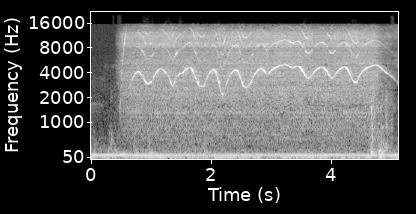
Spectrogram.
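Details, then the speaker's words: High-speed dental drill whining, pitch wavering, as a diamond burr cuts a full gold crown preparation on a model tooth, axial wall reduction leaned toward the axis; no chamfer margin yet, burr not cut in enough. "going to look down the arch like this, get a sense for where the axis is, lean the burr slightly toward the axis, and start cutting. Now I've cut a bunch already, and there's no chamfer margin at the bottom yet."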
